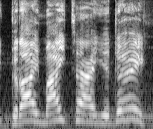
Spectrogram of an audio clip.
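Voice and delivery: put-on a light Australian accent, jokey greeting; mock Australian accent. Commentator greets his Australian co-host in a mock Australian accent. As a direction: do a quick Australian accent for a laugh. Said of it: "Or should I say".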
